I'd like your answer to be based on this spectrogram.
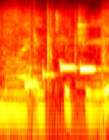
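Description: A phone's short electronic notification tone sounds briefly midway through, a thin steady beep riding under a person's close-up speech.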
